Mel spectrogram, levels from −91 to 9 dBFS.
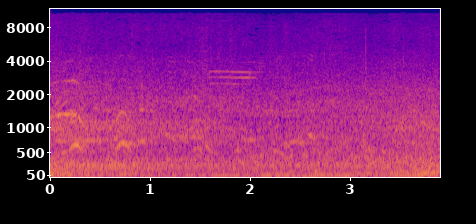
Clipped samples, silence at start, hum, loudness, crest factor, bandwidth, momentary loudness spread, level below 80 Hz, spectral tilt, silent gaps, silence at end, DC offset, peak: under 0.1%; 0 s; none; -28 LUFS; 16 dB; 11.5 kHz; 6 LU; -36 dBFS; -6 dB/octave; none; 0 s; under 0.1%; -12 dBFS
